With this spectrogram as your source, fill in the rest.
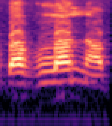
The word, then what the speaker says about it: Dalarna: en el condado de Dalarna, que suena, cuando ellos pronuncian suena como Darlana, pero bueno, es Dalarna.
